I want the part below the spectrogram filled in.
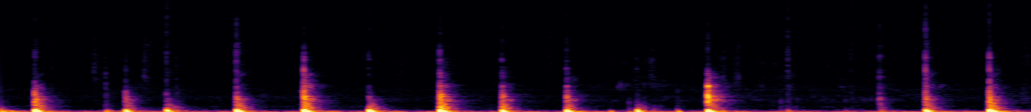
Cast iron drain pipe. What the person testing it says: that's solid that is a good sign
